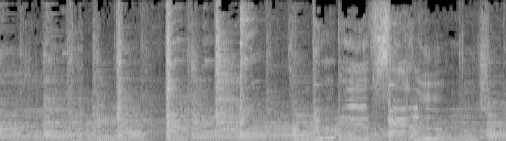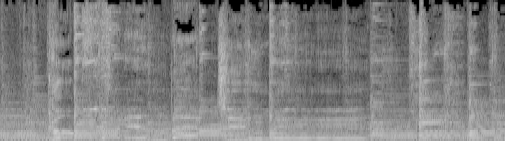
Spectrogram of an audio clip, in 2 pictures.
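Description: Two acoustic guitars playing a country-style song: one strumming chords while the other plays a lead line high up the neck, with notes bent and slid up and down.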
